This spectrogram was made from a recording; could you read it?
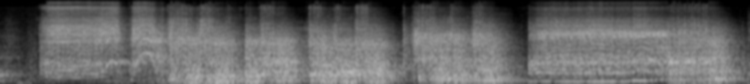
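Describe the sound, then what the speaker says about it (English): Power drill driving a screw into a board while fitting a piece against a joist line, a loud steady whir in several bursts separated by short pauses, close by with no talk. "I can just screw it in."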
